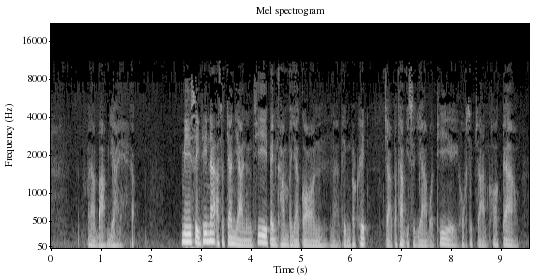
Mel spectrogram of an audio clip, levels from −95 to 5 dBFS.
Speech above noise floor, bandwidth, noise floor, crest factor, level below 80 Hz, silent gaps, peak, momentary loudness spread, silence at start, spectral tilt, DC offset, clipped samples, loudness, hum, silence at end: 34 dB; 10 kHz; -51 dBFS; 16 dB; -28 dBFS; none; -2 dBFS; 16 LU; 0.75 s; -7.5 dB/octave; under 0.1%; under 0.1%; -19 LUFS; none; 0.2 s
